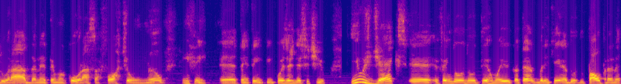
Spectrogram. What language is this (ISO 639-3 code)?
por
